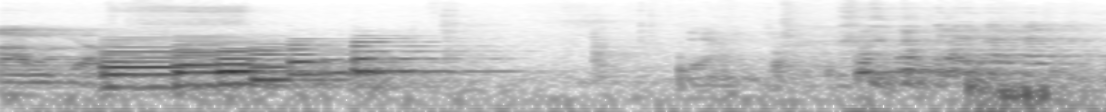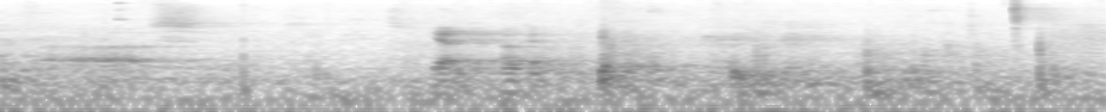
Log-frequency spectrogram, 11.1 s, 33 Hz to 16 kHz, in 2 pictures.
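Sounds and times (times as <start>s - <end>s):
soft piano chords: 0.4s - 2.7s.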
